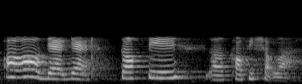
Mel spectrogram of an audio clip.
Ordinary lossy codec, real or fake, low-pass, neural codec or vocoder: none; real; 3.6 kHz; none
